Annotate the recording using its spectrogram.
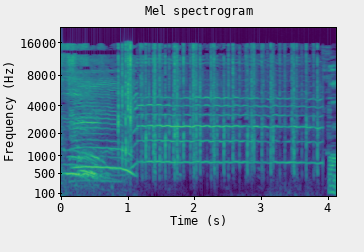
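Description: A group of men clap their hands in rhythm.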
